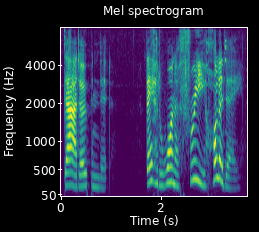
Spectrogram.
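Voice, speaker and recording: A woman's voice: mid-range voice, animated, measured pace. A woman with an American accent narrating a scripted children's cartoon story.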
